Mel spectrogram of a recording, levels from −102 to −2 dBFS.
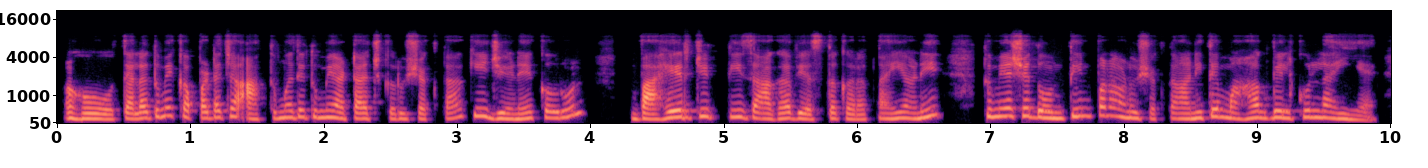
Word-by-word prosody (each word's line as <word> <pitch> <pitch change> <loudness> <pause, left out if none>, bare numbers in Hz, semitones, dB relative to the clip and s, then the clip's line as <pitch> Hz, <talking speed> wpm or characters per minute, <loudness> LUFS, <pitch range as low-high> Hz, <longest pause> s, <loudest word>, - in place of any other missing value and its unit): हो, 185 -2 +3
त्याला 195 +1 +3
तुम्ही 285 +3 -1
कपाटाच्या 230 +2 0
आतमध्ये 215 +7 -2
तुम्ही 235 -1 +1
अटॅच 190 -2 +1
करू 185 0 -4
शकता 190 +3 -5
की 285 -2 0
जेणेकरून 210 - 0 0.4
बाहेरची 225 +8 +4 0.2
ती 250 0 0
जागा 195 -3 0
व्यस्त 185 +1 -1
करत 170 -2 -3
नाही 190 +2 -1
आणि 220 +10 +1 0.4
तुम्ही 265 +1 +3
असे 280 +1 +4
2-3 235 +3 +1
पण 300 - +1
आणू 240 -6 0
शकता 180 0 -7
आणि 195 +3 +2
ते 265 - +3
महाग 205 0 0
बिलकुल 235 +1 0
नाहीये 180 -10 -2
210 Hz, 175 wpm, -28 LUFS, 185-240 Hz, 0.4 s, बाहेरची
